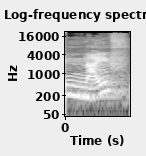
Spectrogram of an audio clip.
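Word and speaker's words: knife: बच्चे obviously नाइफ़ का नाम लेंगे, तो फिर आप उनको ये रीइटरेट करें, उनको ये समझाएं कि नाइफ़ में के साइलेंट है.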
